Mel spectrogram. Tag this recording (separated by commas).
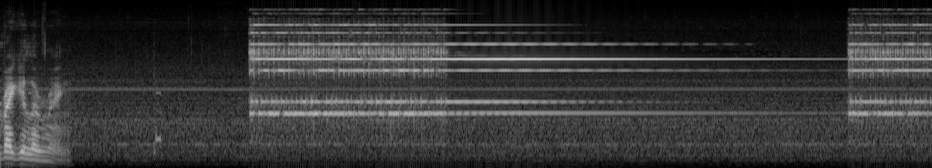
Telephone, Speech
